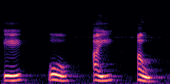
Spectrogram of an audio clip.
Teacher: अ और ई से मिलकर ए बना है, अ और उ से मिलकर ओ बना है, अ और ए से मिलकर ऐ बना है, अ और ओ से मिलकर औ बना है। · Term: संध्याक्षर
